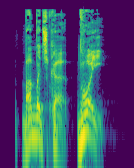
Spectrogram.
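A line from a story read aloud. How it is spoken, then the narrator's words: Commanding. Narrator (Russian): скомандовал лейтенант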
